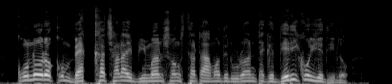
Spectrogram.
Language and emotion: Bengali, angry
